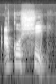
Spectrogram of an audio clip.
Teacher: দন্তস এর সাথে ম ফলা যুক্ত হওয়ার কারণে দন্তস এর উচ্চারণ সামান্য নাসিক্য হয়েছে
